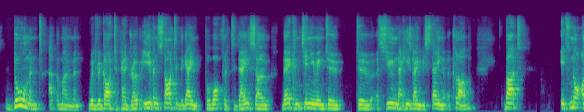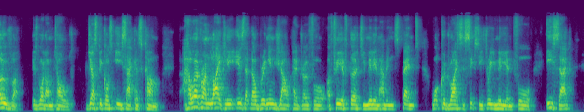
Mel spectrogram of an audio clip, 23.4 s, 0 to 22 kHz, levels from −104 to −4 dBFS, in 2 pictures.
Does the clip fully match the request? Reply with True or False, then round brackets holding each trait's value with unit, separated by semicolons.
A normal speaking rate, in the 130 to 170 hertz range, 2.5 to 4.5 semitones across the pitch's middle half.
True (175 wpm; 140 Hz; 2.8 semitones)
